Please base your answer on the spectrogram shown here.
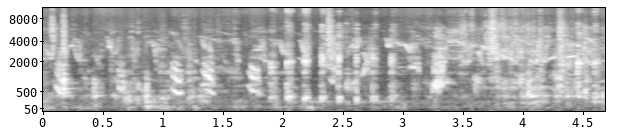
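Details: Partridge chicks, dakhni teetar, during play time; many short, high peeping chirps overlap almost continuously, some slurred downward, over faint background rustling.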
